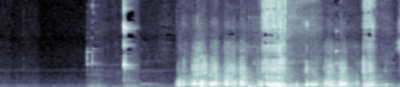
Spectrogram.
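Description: A wine taster sipping old port and slurping air through it in his mouth: an irregular wet slurping and swishing that starts about two seconds in, after a faint click.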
